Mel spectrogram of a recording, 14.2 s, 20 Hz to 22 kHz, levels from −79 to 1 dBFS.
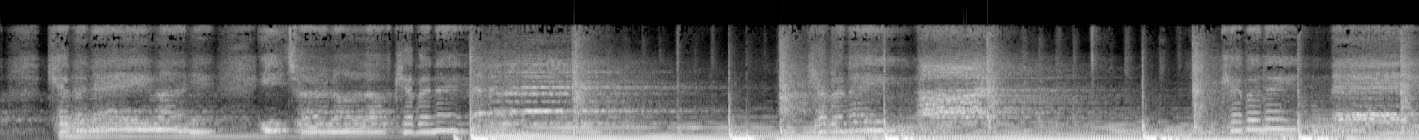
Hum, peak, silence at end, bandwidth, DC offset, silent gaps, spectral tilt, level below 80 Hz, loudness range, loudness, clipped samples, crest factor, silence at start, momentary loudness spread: none; 0 dBFS; 0 s; 11.5 kHz; under 0.1%; none; -5 dB/octave; -14 dBFS; 4 LU; -14 LUFS; under 0.1%; 12 dB; 0 s; 7 LU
